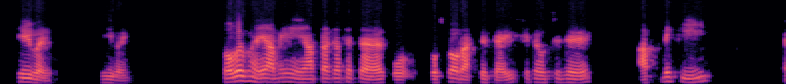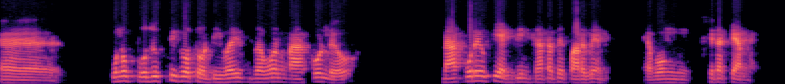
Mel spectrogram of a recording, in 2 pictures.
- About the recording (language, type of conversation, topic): Bengali, unstructured, তুমি কি মনে করো প্রযুক্তি আমাদের জীবনে কেমন প্রভাব ফেলে?
- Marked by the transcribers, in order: static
